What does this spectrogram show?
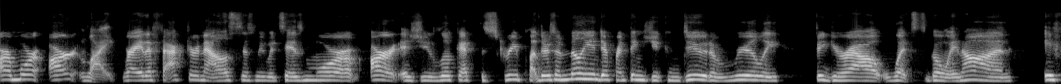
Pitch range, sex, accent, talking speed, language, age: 175-210 Hz, female, American, 215 wpm, English, 20-39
